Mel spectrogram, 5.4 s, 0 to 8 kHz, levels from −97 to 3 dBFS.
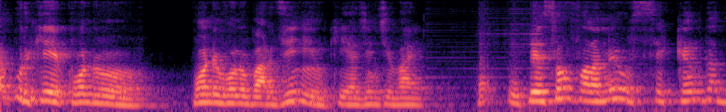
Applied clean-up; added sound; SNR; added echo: neural separator model SepFormer DNS4.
